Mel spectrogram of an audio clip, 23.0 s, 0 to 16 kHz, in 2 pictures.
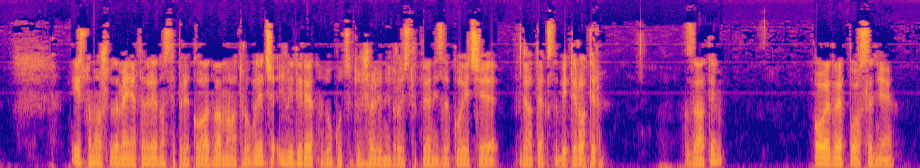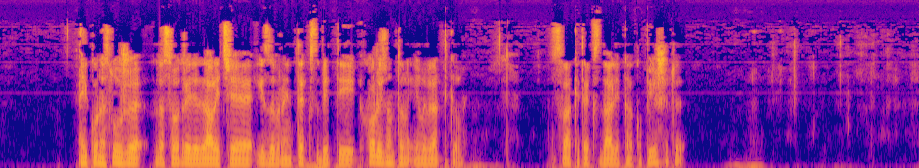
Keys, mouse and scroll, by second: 1.2-3.5 drag, 4.4 KP_1, 4.8 KP_0, 4.9 KP_Enter, 7.0 click, 8.2 click, 9.0 click, 17.7 click, 17.9-18.4 ctrl+scroll down 1, 18.6 Right, 19.2 Left, 19.5 Down, 21.6-22.9 typing.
